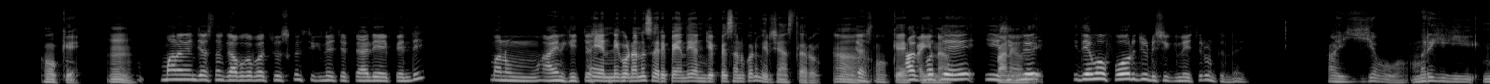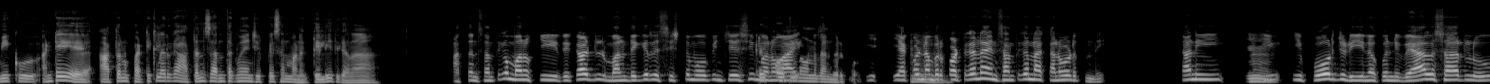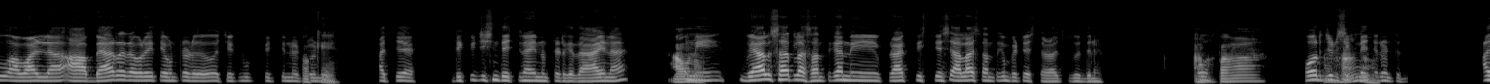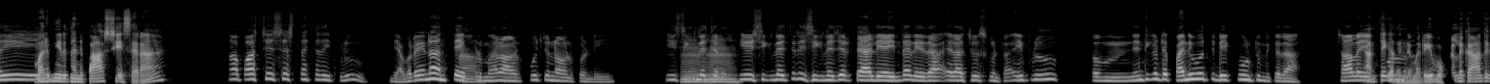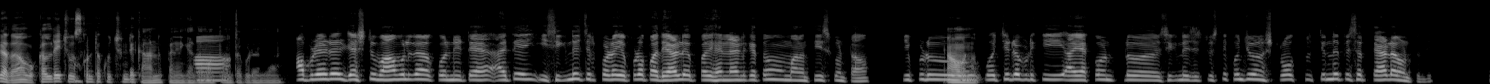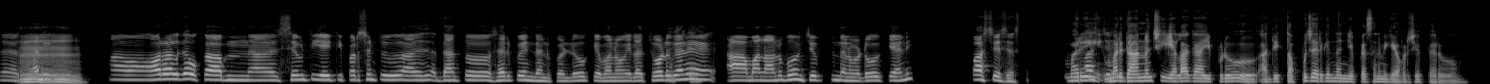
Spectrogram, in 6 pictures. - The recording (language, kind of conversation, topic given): Telugu, podcast, ఒక కష్టమైన రోజు తర్వాత నువ్వు రిలాక్స్ అవడానికి ఏం చేస్తావు?
- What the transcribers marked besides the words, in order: in English: "సిగ్నేచర్ ట్యాలీ"; tapping; in English: "పర్టిక్యులర్‌గా"; in English: "రికార్డ్‌లో"; in English: "సిస్టమ్ ఓపెన్"; in English: "ఎ ఎకౌంట్ నెంబర్"; in English: "బేారర్"; in English: "రిక్యుజిషన్"; in English: "ప్రాక్టీస్"; in English: "ఫోర్జుడ్"; in English: "పాస్"; in English: "పాస్"; in English: "సిగ్నేచర్"; in English: "సిగ్నేచర్"; in English: "సిగ్నేచర్ ట్యాలీ"; in English: "జస్ట్"; in English: "సిగ్నేచర్"; in English: "అకౌంట్‌లో సిగ్నేచర్"; in English: "ఓవరాల్‌గా"; in English: "సెవెంటీ ఎయిటీ"; in English: "పాస్"; in English: "పాస్"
